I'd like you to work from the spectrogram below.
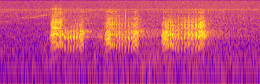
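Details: Hyacinth macaw exploring riparian forest in search of food such as coconuts and seeds; three loud, grating, raspy squawks in quick succession, each about a third of a second long, over quiet background hiss.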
